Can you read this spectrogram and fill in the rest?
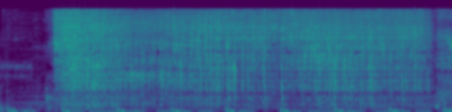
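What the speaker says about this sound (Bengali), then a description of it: "এবার আমি এই ক্যাপসিকামগুলোকে ভেজে তুলে নেব।" Capsicum sizzles in hot oil, a sudden loud burst of frying that stays dense and crackling for several seconds, with rhythmic stirring knocks underneath before it cuts off.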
